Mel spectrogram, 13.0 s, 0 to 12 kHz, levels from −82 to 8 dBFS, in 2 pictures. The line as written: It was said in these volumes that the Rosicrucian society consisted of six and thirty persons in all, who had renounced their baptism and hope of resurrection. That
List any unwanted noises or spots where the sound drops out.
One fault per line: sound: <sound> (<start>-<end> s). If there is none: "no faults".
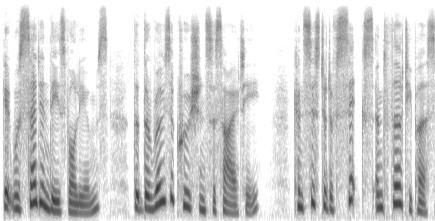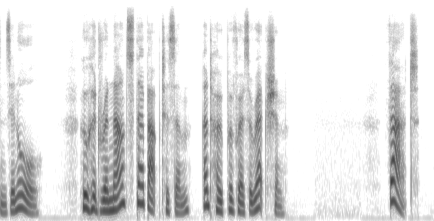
no faults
